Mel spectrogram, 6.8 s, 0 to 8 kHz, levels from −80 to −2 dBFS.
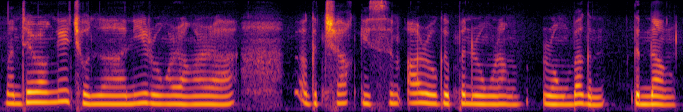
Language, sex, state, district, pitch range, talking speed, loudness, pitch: Garo, female, Meghalaya, West Garo Hills, 220-250 Hz, 95 wpm, -20 LUFS, 235 Hz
